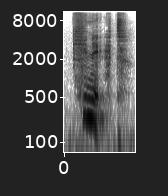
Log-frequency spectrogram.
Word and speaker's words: knight: The word knight, knicht.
